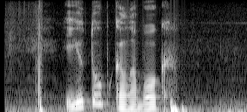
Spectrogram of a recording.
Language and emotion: Russian, positive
